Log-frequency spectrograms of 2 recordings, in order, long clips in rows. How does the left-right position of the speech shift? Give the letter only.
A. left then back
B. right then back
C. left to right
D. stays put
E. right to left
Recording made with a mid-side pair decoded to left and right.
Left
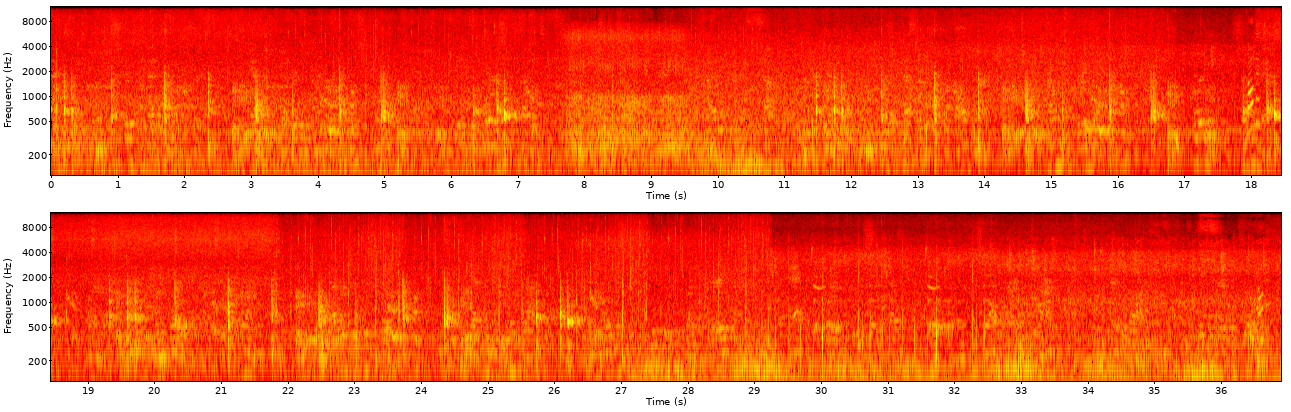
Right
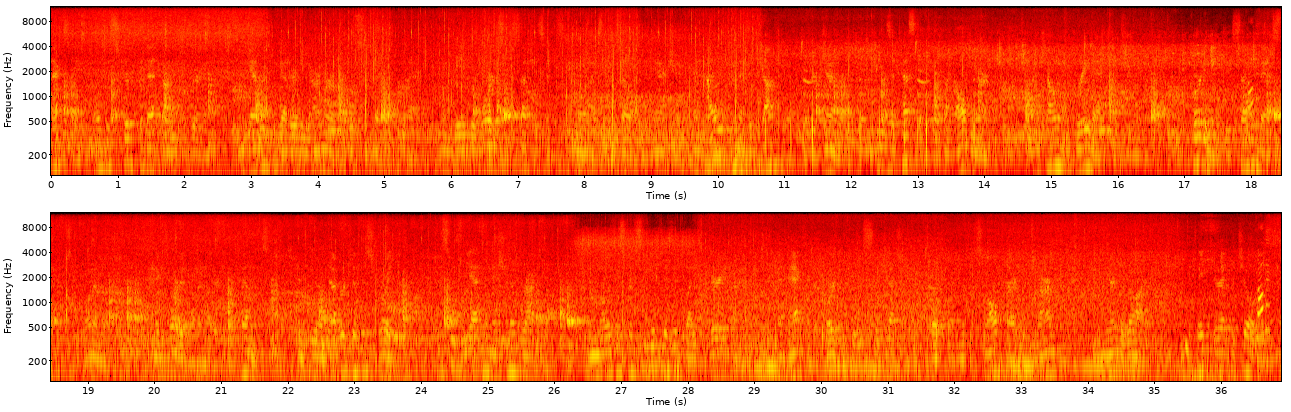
D.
